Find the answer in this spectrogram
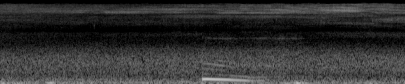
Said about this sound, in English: I think you can hear my crickets or whatever those night bugs are.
